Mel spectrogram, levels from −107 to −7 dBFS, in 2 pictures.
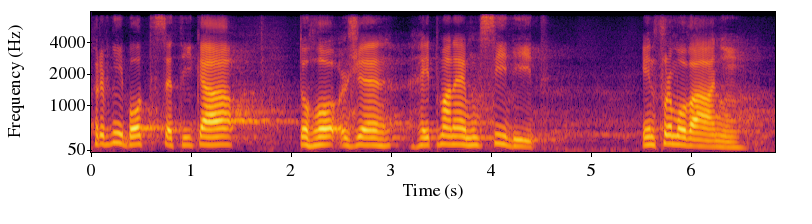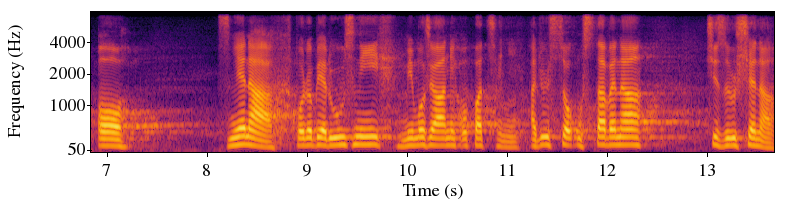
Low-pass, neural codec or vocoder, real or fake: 7.2 kHz; autoencoder, 48 kHz, 32 numbers a frame, DAC-VAE, trained on Japanese speech; fake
